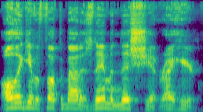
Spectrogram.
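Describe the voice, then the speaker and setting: A man's voice: fairly high pitch, animated, a little fast, darkish tone. Angry, foul-mouthed ranting man. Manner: angry, crude and swearing heavily. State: short of breath at times. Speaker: vlogger. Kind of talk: profane ranting monologue.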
